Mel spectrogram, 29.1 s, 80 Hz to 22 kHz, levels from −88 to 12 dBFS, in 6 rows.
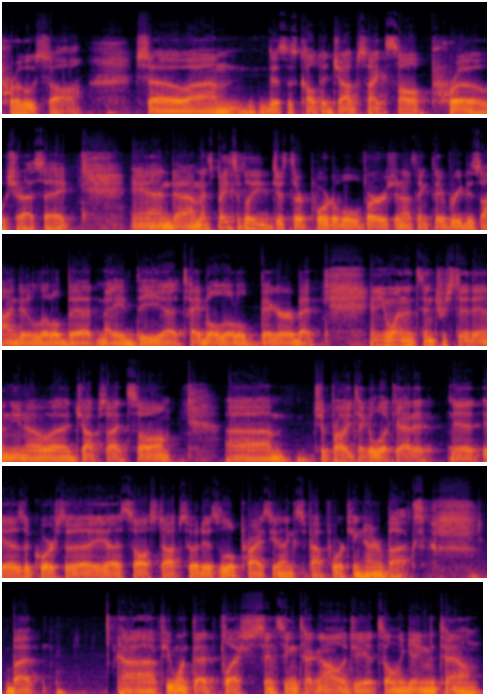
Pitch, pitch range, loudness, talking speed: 85 Hz, 80-100 Hz, -19 LUFS, 185 wpm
